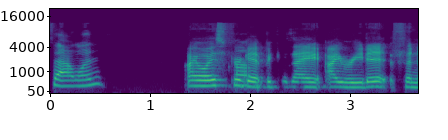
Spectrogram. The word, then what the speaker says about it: Samhain: s m ha a i n but it's pronounced S one I always forget because I I read it phonetically so I'm like Sam Hayne yeah and that's not the word no that's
